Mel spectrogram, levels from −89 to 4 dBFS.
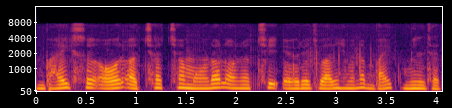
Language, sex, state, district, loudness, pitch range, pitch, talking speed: Chhattisgarhi, male, Chhattisgarh, Rajnandgaon, -17 LUFS, 145-170 Hz, 150 Hz, 190 wpm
